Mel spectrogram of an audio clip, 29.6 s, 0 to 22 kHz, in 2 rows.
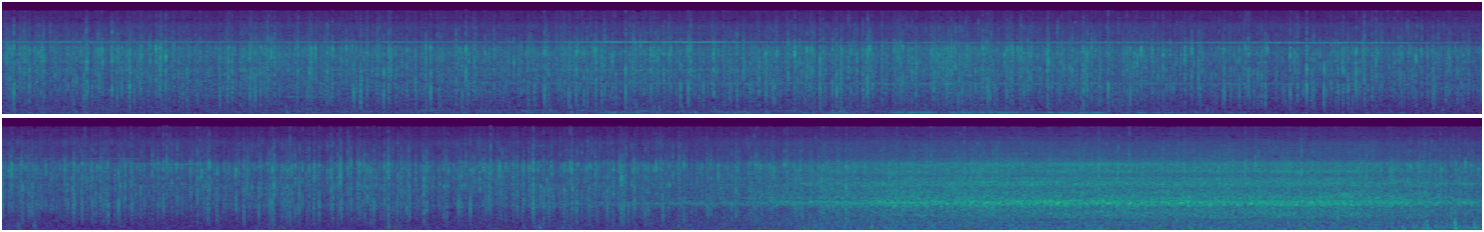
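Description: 500 series Shinkansen train running: a steady rushing noise that swells louder after about twenty seconds, with a high whine in it.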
